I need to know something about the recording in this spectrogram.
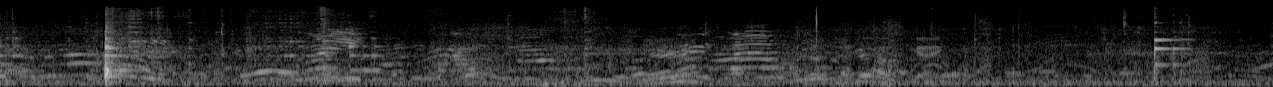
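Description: Background chatter of children's and adults' voices around a youth ballfield, with a sharp knock about half a second in and another just before the end.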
